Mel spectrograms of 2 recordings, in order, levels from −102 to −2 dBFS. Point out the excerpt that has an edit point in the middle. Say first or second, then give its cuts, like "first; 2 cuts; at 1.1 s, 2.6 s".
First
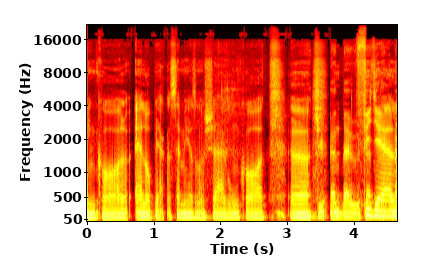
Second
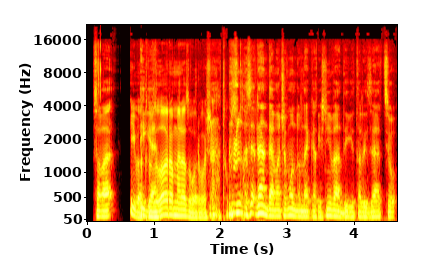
second; 1 cut; at 3.5 s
